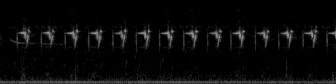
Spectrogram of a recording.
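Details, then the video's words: Bar-winged prinia call played as a trapping lure, evenly repeated high chirps with a sharp downward twist, about two each second, over a constant low hum. "Suara pikat burung ciwa/cici glaga/ciblek sawa"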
